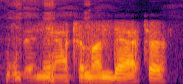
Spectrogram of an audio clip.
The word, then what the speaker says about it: Zenyatta Mondatta: I grew up in the 80s listening to my Sony Walkman and, yep, Zenyatta Mondatta.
